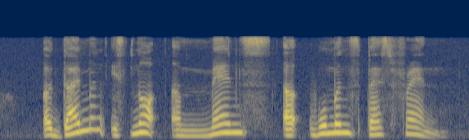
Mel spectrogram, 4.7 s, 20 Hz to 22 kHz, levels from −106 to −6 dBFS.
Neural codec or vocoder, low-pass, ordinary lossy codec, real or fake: none; 7.2 kHz; none; real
